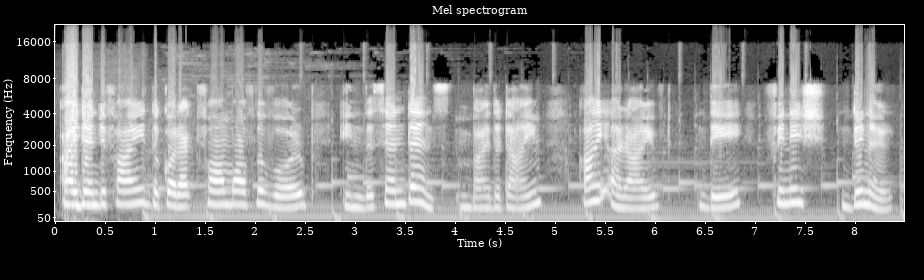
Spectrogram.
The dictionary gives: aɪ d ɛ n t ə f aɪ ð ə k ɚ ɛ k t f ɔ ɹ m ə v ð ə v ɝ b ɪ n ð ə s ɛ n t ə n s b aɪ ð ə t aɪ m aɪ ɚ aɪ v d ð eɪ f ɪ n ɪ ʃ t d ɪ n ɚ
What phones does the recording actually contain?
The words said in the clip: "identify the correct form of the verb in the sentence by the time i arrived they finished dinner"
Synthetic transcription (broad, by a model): aɪ d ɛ n t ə f aɪ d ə k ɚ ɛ k t f ɔ ɹ m ə v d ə v ɝ b ɪ n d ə s ɛ n t ə n s b aɪ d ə t aɪ m aɪ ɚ aɪ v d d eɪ f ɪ n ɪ ʃ d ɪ n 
